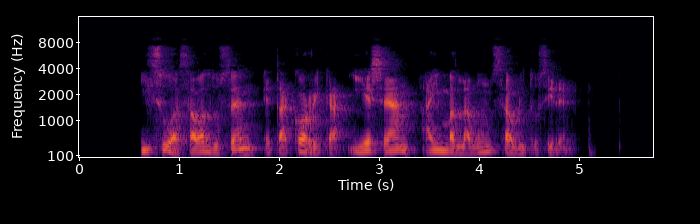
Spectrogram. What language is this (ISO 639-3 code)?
eus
